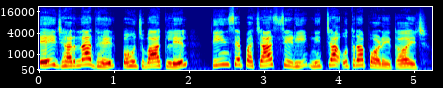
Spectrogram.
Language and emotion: Maithili, neutral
